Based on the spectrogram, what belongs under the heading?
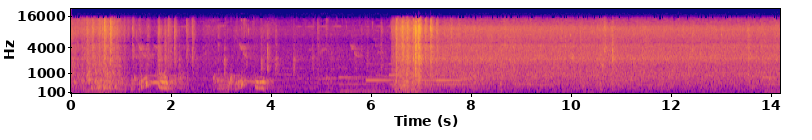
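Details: Pigeon cooing in two low, throaty bursts near the start, followed by a sudden loud flurry like flapping wings and then a steady hiss of background noise.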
